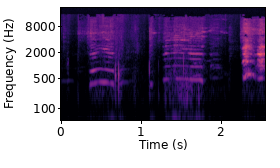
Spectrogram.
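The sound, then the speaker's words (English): A dog vocalizing: a few drawn-out, tonal whines and whimpers with a bright, howl-like quality, moderately loud, separated by brief pauses. “That's the dog. First time on mic. Good girl.”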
